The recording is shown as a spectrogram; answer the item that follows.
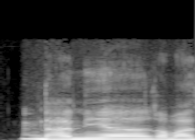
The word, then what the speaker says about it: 나니아: 사실 나디아 연대기는 끝까지 안 봐가지고. 저도 안 봤어. 네. 알폰소 쿠아라 감독의 영출. 나디아 아니에요? 나니아요? – 나니아가 맞을 거예요.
